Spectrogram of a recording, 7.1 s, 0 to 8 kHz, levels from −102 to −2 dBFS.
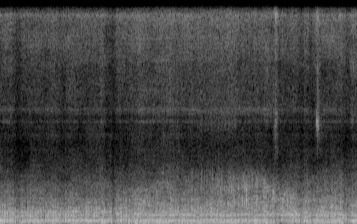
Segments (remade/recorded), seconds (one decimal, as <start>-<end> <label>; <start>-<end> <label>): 0.0-4.0 remade; 4.0-4.7 recorded; 4.7-7.1 remade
